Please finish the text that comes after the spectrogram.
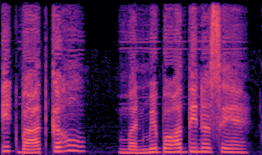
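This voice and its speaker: Earnest, gentle young daughter-in-law, played by a woman, very high pitch, dry recording, storybook drama. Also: normal speed, no echo, lightly acted. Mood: gentle, sincere. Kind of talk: dramatized moral story acting.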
